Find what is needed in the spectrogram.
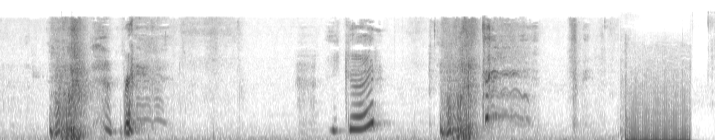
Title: dog sneezing are cute and funny the same time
